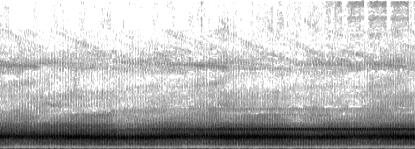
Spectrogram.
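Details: Mexican frogs and toads calling at night: a dense, unbroken chorus forming a steady mid-pitched hum, with a thin constant whistle-like tone running above it throughout.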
